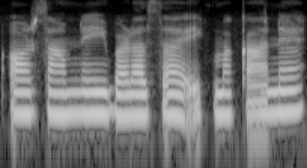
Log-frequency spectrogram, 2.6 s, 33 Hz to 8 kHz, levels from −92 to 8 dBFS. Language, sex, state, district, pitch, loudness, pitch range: Hindi, female, Madhya Pradesh, Bhopal, 195 Hz, -17 LUFS, 190-200 Hz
